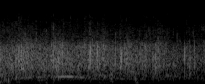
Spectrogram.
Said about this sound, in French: C'est bien que vous applaudissiez.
